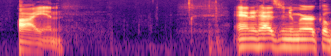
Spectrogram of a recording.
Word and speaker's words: ayin: That is the letter ayin. And it has a numerical value of 70. It is the 16th letter. It has a value of 70, and it is silent.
